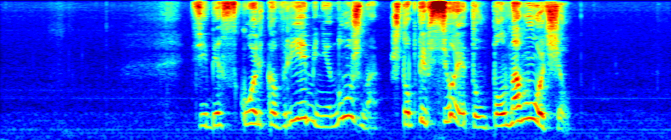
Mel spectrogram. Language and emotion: Russian, angry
